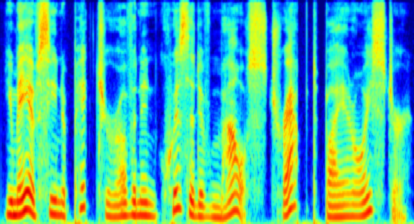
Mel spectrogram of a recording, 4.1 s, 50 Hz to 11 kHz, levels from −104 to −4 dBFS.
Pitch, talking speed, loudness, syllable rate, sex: 195 Hz, 205 wpm, -21 LUFS, 5.7 syllables/s, female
